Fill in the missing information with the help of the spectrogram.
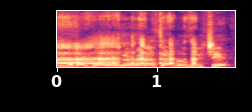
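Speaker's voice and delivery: high, laughing voice; real laughter carrying the pitch way up; laughing while talking. Real, not acted. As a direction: crack up through the words. Laughing about the jail sandals.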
